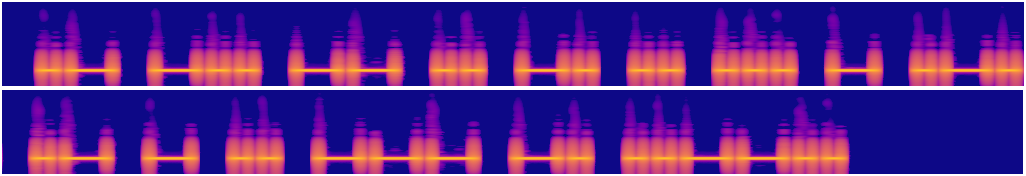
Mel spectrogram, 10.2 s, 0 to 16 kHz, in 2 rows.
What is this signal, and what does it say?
Morse code, heard as a keyed tone, about 17 wpm, 700 Hz. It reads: ADMINISTRATION?
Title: Sentences from Top 1300 Words 17wpm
